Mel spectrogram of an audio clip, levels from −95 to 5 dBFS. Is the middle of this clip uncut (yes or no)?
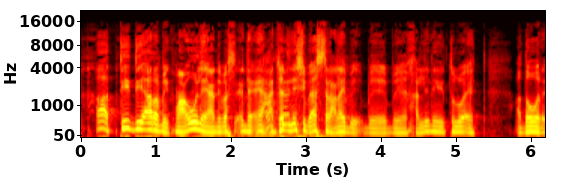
yes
